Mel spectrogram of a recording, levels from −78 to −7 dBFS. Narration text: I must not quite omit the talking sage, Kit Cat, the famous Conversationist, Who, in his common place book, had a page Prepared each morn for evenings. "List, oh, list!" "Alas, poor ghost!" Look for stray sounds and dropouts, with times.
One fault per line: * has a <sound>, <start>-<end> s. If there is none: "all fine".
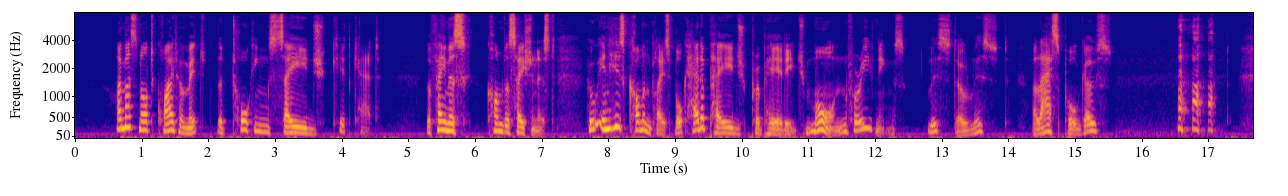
* has a laugh, 16.5-17.1 s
